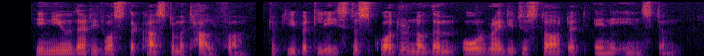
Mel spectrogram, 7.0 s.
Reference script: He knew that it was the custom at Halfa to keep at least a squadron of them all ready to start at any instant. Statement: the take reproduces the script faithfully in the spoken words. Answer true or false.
true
